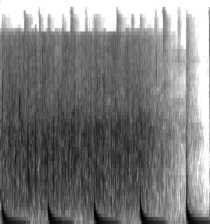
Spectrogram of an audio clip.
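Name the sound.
applause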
